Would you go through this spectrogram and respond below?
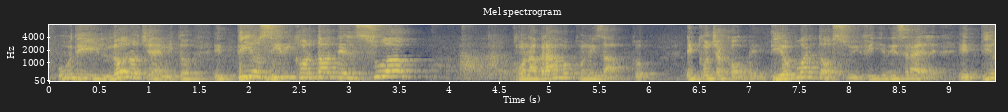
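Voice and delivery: high, loud preacher reading the verse; emphatic scripture proclamation. Real, not acted. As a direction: proclaim it to the whole congregation. (proclamazione biblica a gran voce)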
